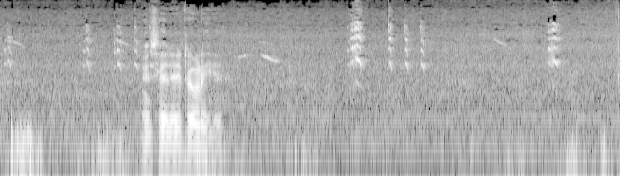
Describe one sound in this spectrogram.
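A small bird chirps nearby.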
